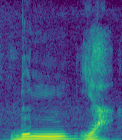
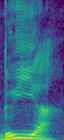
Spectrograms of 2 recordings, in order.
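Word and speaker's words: دُنْيَا: Nah, seperti kalian sering menyebut dunia, contoh yang keempat, dunia ini artinya dunia ya, dunia, dunya, dibacanya jangan duya ya, jangan duya, tapi tetap bacaannya dun ya.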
